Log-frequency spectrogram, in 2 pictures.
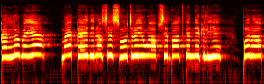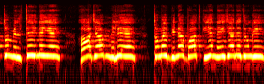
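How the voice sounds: In a cartoonish character voice, the speaker delivers an extremely high pitch in a monotone, flat intonation at a moderate pace.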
